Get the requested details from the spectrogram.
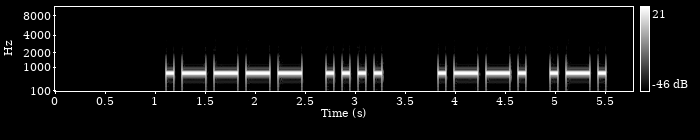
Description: Morse code, heard as a keyed tone, about 15 wpm, 700 Hz. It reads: 1H PR
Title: Winter Field Day Exchanges Encore 15wpm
